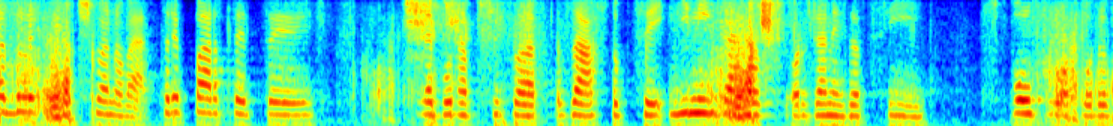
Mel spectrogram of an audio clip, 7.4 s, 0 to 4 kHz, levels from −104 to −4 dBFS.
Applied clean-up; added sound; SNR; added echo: neural mask model RNNoise.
